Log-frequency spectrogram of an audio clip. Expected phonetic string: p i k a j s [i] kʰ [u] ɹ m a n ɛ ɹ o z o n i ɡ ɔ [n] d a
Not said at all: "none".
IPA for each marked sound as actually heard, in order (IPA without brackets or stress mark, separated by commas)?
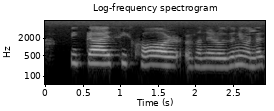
i, ɔ, n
